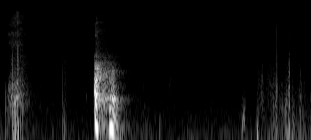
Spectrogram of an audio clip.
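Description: Someone with a scratchy throat from allergies clears their throat in two harsh, raspy bursts about a second apart, the second louder, followed by quiet breathing and faint small clicks.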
